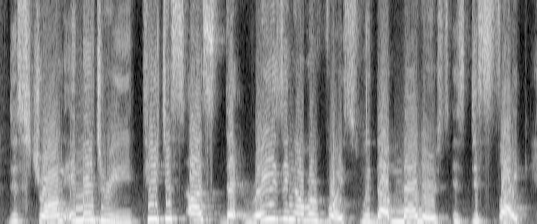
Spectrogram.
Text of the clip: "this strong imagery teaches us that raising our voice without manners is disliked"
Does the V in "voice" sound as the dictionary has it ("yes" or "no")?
yes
